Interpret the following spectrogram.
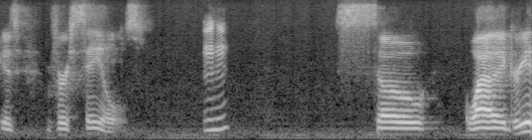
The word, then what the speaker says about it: Versailles: recently to learn that the local way it's pronounced by people who actually are from there right is Versailles so while I agree it's the same word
